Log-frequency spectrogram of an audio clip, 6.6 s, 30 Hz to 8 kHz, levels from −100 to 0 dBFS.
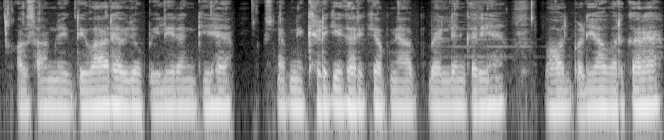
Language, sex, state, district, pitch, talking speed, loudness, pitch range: Hindi, male, Haryana, Jhajjar, 110 Hz, 210 wpm, -18 LUFS, 110-115 Hz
